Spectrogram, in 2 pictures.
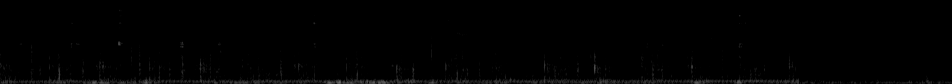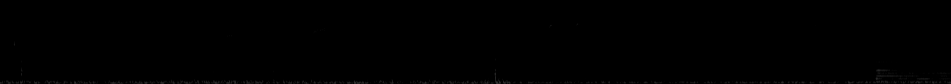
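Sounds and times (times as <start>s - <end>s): distant bird chirps: 0.0s - 8.0s.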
